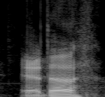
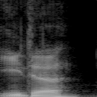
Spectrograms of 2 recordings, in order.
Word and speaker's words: Edda: How did I pronounce it again? Edda? And not Ida? Right?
